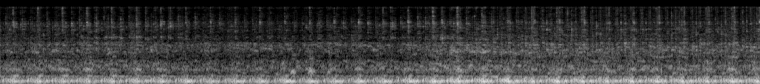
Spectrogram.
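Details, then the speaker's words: Chevy 350 small-block budget rebuild, first fire-up on the floor with temporary open headers: steady, lumpy V8 idle with an even low beat, rough through the headers but firing cleanly; 6 psi oil pressure, normal idle. "Sounds like absolute crap with these headers on it. But we got 6 pounds of oil pressure. Sounds pretty good."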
